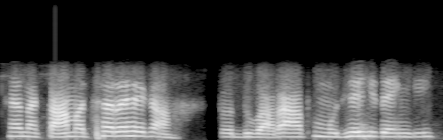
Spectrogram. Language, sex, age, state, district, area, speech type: Hindi, female, 30-45, Madhya Pradesh, Katni, urban, conversation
